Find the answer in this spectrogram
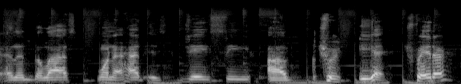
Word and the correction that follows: Tretter: Yeah, it's spelled T-R-E-T-T-E-R. So he... – Like Trader or Treader? – Treader, yeah, right. There you go, John. Thanks for the help on the pronunciation.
